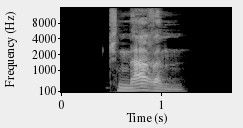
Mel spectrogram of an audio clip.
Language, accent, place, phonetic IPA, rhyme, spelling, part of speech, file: German, Germany, Berlin, [ˈknaʁən], -aʁən, knarren, verb, De-knarren.ogg
- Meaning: to creak, to squeak (of a floor, door, stair, etc.)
